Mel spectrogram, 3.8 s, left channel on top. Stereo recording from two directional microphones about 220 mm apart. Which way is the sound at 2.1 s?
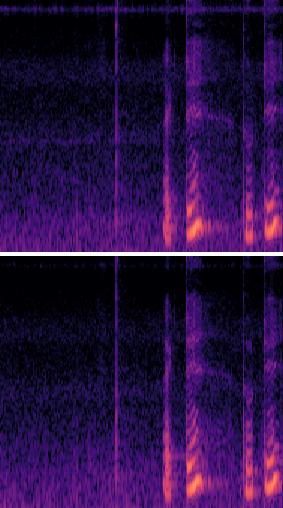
Centre (ahead or behind).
